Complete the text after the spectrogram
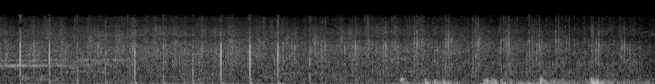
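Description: A crowd in a church applauds steadily, many hands clapping in a dense, sustained wash with a few sharper claps standing out.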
